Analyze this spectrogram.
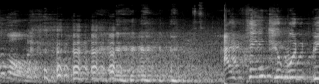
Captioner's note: laughter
